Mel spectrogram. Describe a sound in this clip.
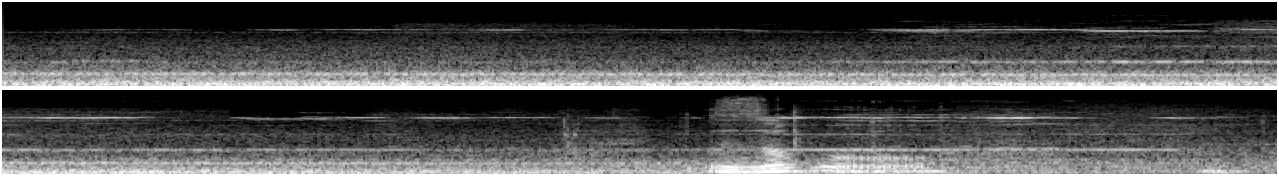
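An electric multiple-unit train hums as it rolls along the rails.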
